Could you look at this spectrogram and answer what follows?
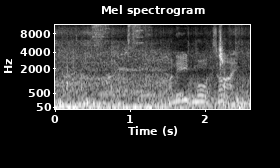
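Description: A horse mount gallops in Diablo IV with faint rhythmic hoofbeats under game sound effects while someone talks over them.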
